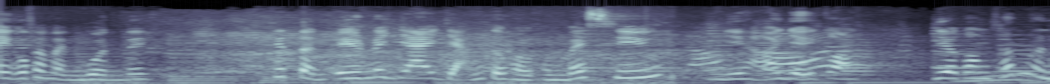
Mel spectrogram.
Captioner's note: laughing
